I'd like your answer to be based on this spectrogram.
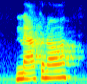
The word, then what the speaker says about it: Mackinac: So they cut it down to Mackinaw, but they spelled it with an A-C at the end, because in French, that's how you pronounce the A, which looks like, sounds like A-W.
